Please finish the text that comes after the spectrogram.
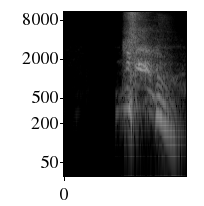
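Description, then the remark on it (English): A single sharp sneeze, caused by the person's dogs being with them, bursts out after a brief silence, loud and breathy with a quick voiced tail fading away. “I don't know why I know why I'm sneezing because my dogs are here with me.”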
